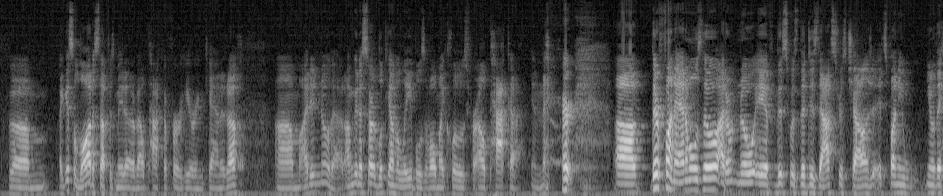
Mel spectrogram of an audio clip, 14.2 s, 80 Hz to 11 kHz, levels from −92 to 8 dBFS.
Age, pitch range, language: 30-49, 120-140 Hz, English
